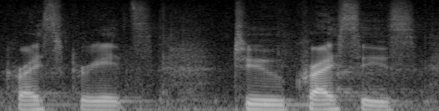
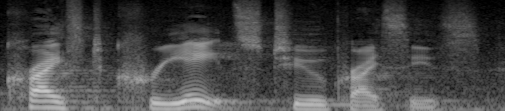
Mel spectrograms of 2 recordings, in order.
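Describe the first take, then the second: First: "Christ creates two crises" very slow, "two" pushed hardest with a falling end; deliberate restatement. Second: "Christ creates two crises" spaced out word by word, each hard C leaned on; slow alliterative emphasis. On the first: Preacher restating his crafty sermon point, slow and weighty. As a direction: land the alliteration one last time. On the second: Preacher announcing his first point to the congregation, slow and stressed. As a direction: savour the alliteration, slow and deliberate. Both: Shown as a demonstration. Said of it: "I enjoyed that, uh, alliteration".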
